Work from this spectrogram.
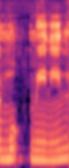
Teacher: ایک تو حمزہ ساکن کو جھٹکا دے کے پڑھتے ہیں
